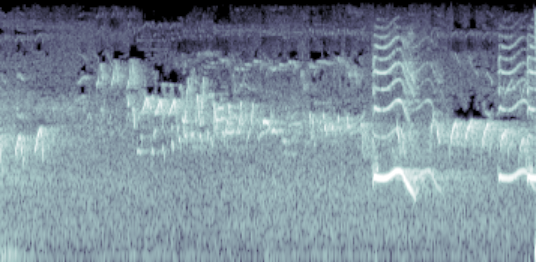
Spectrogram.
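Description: Birds calling: a run of quick repeated chirps, joined about two seconds in by a higher series. About five seconds in, and again near the end, come loud whistled calls that hold a note and then fall in pitch.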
